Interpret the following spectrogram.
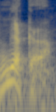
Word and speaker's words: Muecke: surname his name was John Edward it was pronounced Micah and milka is a pretty difficult name for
